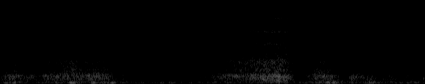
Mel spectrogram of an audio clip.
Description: This ASMR track captures the close-up, authentic audio of a puppy in a deep sleep. The soft, rhythmic snores are a natural trigger designed to bring deep relaxation and a sense of calm.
